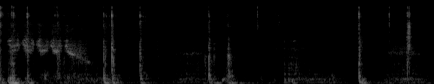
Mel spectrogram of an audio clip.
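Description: Small LEGO plastic parts clicking and rattling as they are handled and snapped into place on a toy rover, a string of irregular sharp ticks with a brief rustle near the start.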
